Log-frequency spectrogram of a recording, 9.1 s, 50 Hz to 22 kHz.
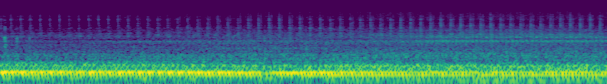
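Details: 1999 Ford F-250 V10 idling in park: steady, fast light tick about three per second, comes and goes at 600–1800 rpm, gone above 1800, loudest near the flex plate; headers checked without leaks, injectors and coils replaced; cause still untraced.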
